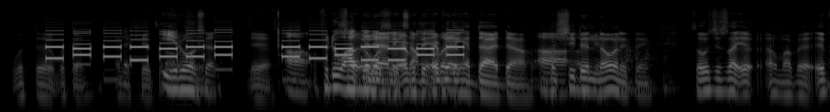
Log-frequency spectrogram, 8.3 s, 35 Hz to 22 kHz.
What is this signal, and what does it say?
DTMF, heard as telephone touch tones, dialled by hand, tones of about 180 ms, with speech in English. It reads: 609389# 960320#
